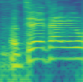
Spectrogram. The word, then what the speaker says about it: త్రైతాయుగం: అది త్రేతాయుగమే కానీ ఇప్పుడు ఇనే త్రేతాయుగమే కానీ సత్యానికి ఆ త్రైతాయుగం. అది మొట్టమొదటి త్రైతాయుగం అని ఉండేది.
